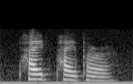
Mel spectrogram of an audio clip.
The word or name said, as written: pied piper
